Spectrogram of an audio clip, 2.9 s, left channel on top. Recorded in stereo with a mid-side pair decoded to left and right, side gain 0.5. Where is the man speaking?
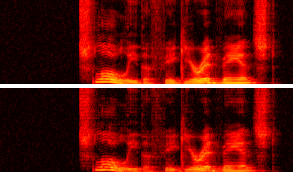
30° left, 0.6 m.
